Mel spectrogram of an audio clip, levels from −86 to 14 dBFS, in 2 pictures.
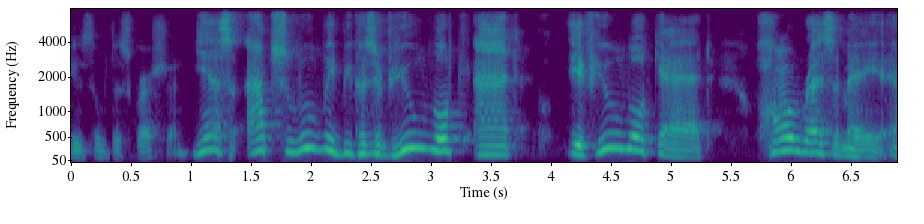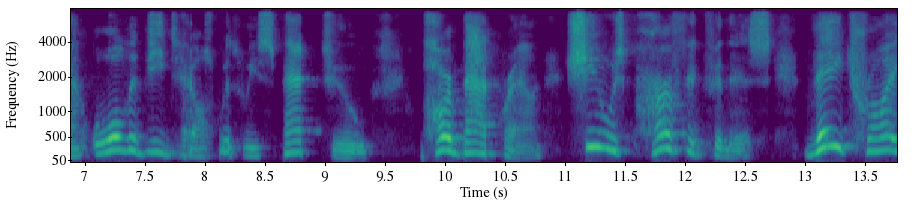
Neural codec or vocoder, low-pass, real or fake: codec, 24 kHz, 0.9 kbps, WavTokenizer, small release; 7.2 kHz; fake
